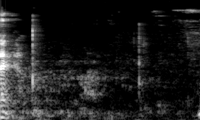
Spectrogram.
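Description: Two faint clicks about a second apart: a stylus tapping on a touchscreen board while writing.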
